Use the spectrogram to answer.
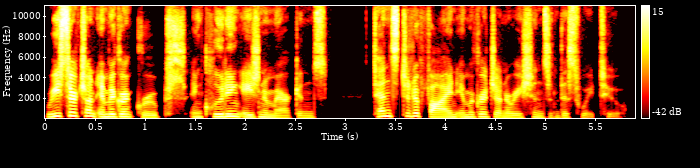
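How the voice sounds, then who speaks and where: A woman's voice: medium pitch, a little mellow, no room sound. Woman narrating a documentary podcast, dry studio. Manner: measured, explanatory. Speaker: podcast host.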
